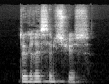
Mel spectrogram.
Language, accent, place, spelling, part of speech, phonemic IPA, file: French, France, Paris, degré Celsius, noun, /də.ɡʁe sɛl.sjys/, LL-Q150 (fra)-degré Celsius.wav
- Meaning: degree Celsius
